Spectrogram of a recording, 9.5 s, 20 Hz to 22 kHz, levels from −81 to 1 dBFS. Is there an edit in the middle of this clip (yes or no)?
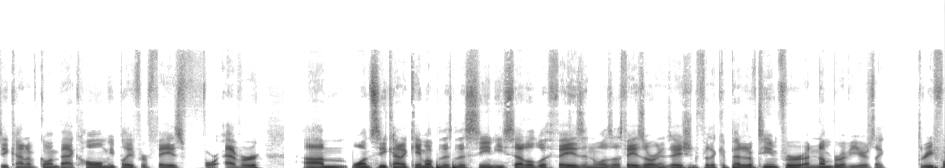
yes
